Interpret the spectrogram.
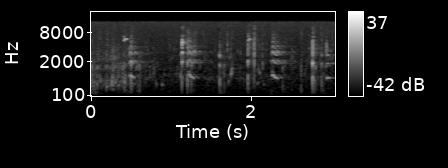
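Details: Eurasian coot calls offered as a hunting call: short nasal notes with stacked overtones, some sliding down, given singly and in small bursts at irregular intervals against a faint hiss.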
